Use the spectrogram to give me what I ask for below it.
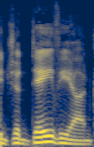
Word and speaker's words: Jadeveon: Just like it's Jadeveon Clowney, right? I still hear locals say Jadeveon Clowney.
